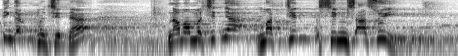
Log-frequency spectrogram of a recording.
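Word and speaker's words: Tsim Sha Tsui: Nama masjidnya Masjid Sim Sa Sui. Ya, Tesim, Tesa, Tesui tulisannya. Dibacanya T-nya hilang, Sim Sa Sui.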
